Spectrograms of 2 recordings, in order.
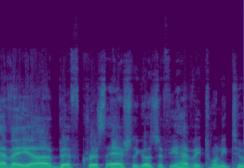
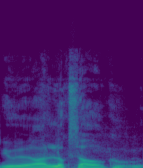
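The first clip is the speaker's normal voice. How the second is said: mock French cartoon skunk voice. Joining in a joke about skunk mating season: Pepe Le Pew voice. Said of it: "Pepe Le Pew".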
